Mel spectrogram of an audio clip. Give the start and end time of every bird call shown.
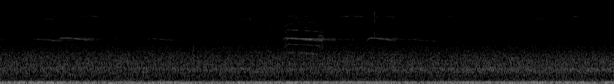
[0.00, 2.71] Tufted Titmouse (Baeolophus bicolor)
[0.00, 4.51] Blue Jay (Cyanocitta cristata)
[3.41, 6.01] Tufted Titmouse (Baeolophus bicolor)

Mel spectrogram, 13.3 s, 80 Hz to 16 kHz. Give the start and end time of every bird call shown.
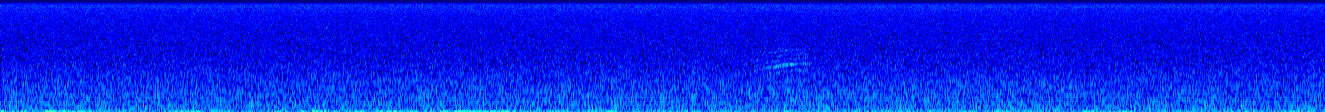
[3.15, 3.35] unidentified bird
[7.55, 8.15] Clark's Nutcracker (Nucifraga columbiana)

